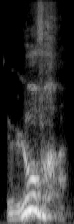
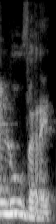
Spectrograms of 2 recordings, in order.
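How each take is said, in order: First: The R is made in the throat. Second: The R is made with the tongue tip. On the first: The speaker calls it right. "É Louvre" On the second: The speaker calls it wrong. "Não é com a língua, não é Louvre"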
